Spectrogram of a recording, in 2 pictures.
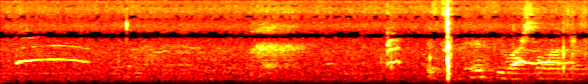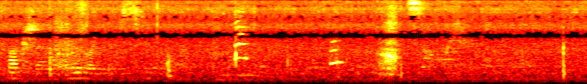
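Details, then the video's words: Mizu, a pet kitten, reacts on seeing his reflection for the first time, giving short soft meows scattered through the clip, with people talking to him in a small indoor room. "Kitten mirror reaction"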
